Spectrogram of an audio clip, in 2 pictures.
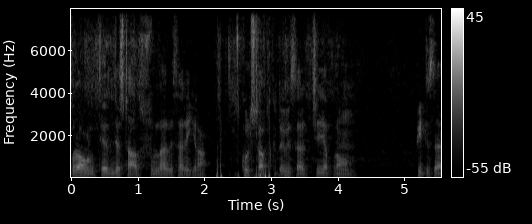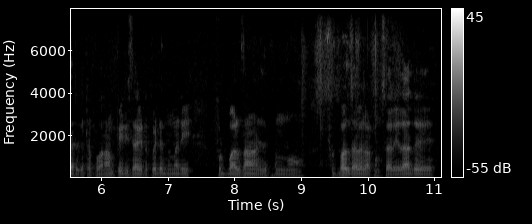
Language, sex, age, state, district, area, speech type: Tamil, female, 18-30, Tamil Nadu, Dharmapuri, rural, spontaneous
